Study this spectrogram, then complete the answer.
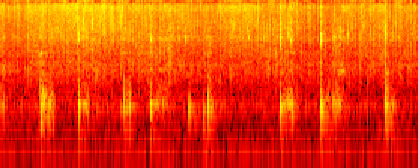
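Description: Onions and carrots sauté in a hot pan, with a steady sizzle broken by repeated sharp scraping stirs every half second or so, close and busy, with no voices.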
